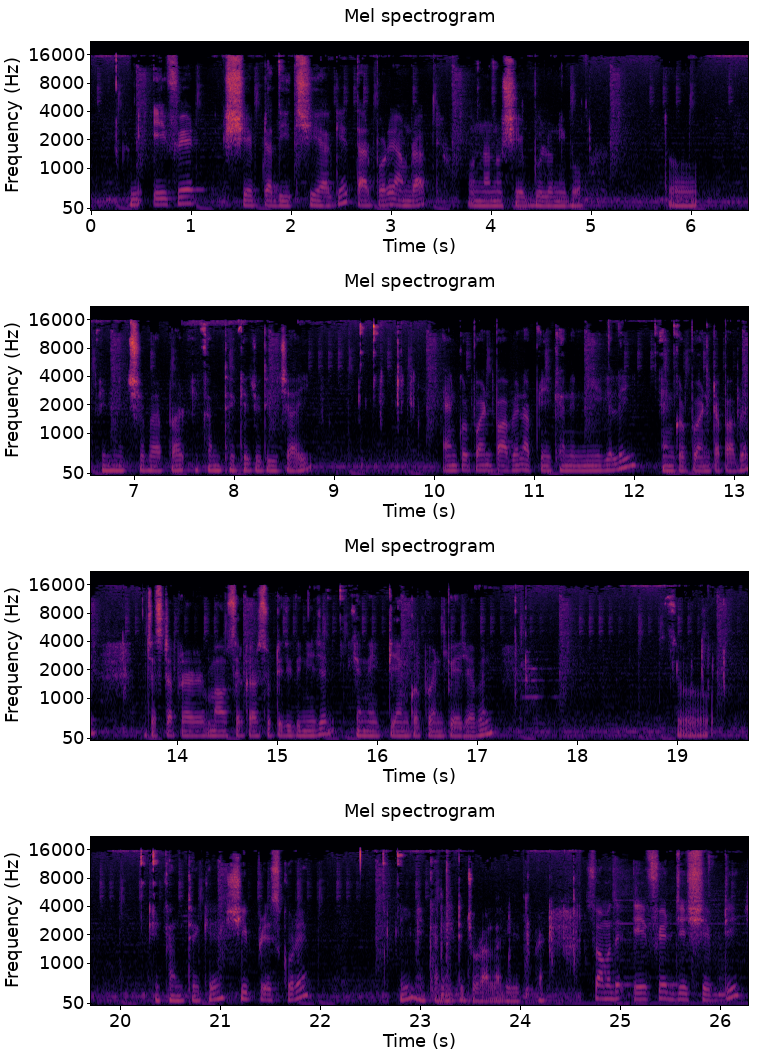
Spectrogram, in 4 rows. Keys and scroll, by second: 13.8 Escape, 19.9 ctrl+z, 24.5 Escape.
